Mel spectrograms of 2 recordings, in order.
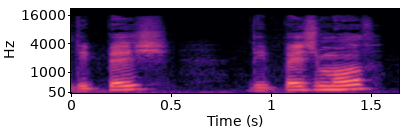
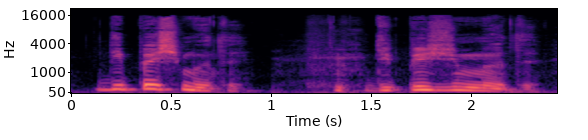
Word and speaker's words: Depeche Mode: Sí, y la pronunciación también puede variar, porque varios le dicen el Depeche Mode, y bueno, si se van al origen del nombre que ahorita vamos a aclarar, pues sí, es en francés y esa sería la pronunciación más atinada. Depeche Mode.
